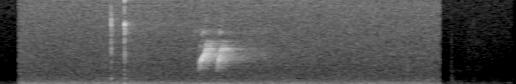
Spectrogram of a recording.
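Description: A racket-tailed drongo gives a brief mimicked fairy bluebird call: two quick, high, liquid notes.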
